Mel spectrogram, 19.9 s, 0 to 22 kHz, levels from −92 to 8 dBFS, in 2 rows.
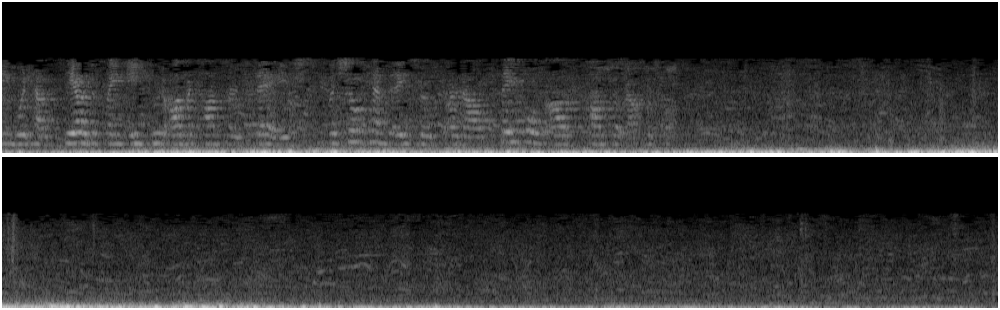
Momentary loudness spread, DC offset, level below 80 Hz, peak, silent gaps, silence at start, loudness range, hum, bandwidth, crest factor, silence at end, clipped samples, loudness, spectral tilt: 21 LU; under 0.1%; -28 dBFS; -8 dBFS; none; 0 s; 18 LU; none; 4.5 kHz; 18 dB; 0 s; under 0.1%; -34 LUFS; -9.5 dB/octave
